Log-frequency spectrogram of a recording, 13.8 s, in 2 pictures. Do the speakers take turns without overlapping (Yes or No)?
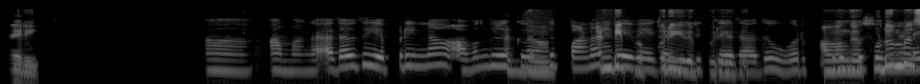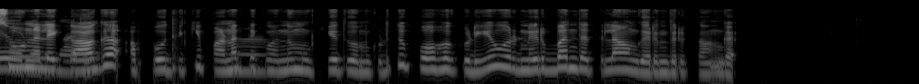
No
